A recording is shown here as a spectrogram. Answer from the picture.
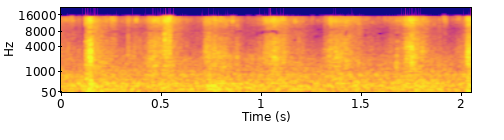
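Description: Clear plastic wrapping film crinkling and rustling in a string of short crackles as hands press and fold it around a paperback book.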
